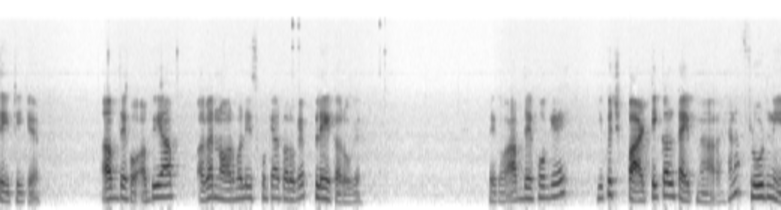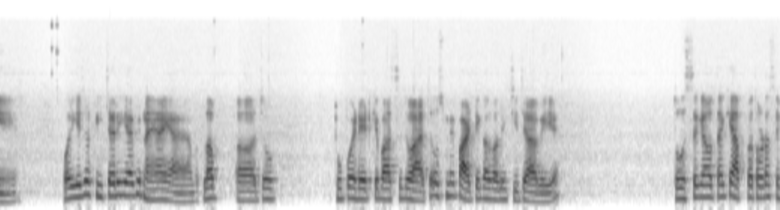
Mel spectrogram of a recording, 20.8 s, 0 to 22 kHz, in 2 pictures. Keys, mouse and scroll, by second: 1.4-2.4 middle drag, 4.0-5.3 drag, 13.3-14.0 middle drag, 15.2-17.9 middle drag.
